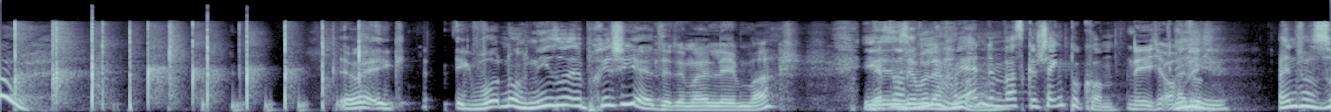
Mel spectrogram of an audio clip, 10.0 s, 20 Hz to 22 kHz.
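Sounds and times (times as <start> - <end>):
couple of people clapping: 0.0 - 3.0
speech: 0.1 - 0.4, 2.6 - 9.9.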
